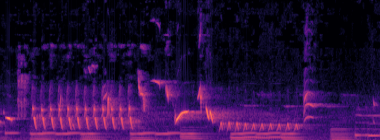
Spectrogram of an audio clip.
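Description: A nightingale sings a rich, varied phrase: rapid repeated chirps, a pure rising whistle, then buzzy trills, over steady background music.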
